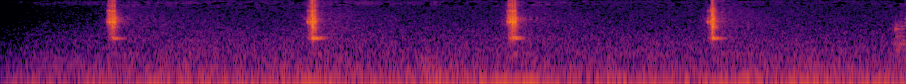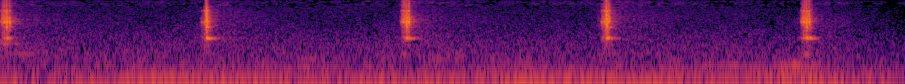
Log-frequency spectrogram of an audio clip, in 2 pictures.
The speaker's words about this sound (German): das ist der Wecker, der auf meinem Nachttisch steht.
